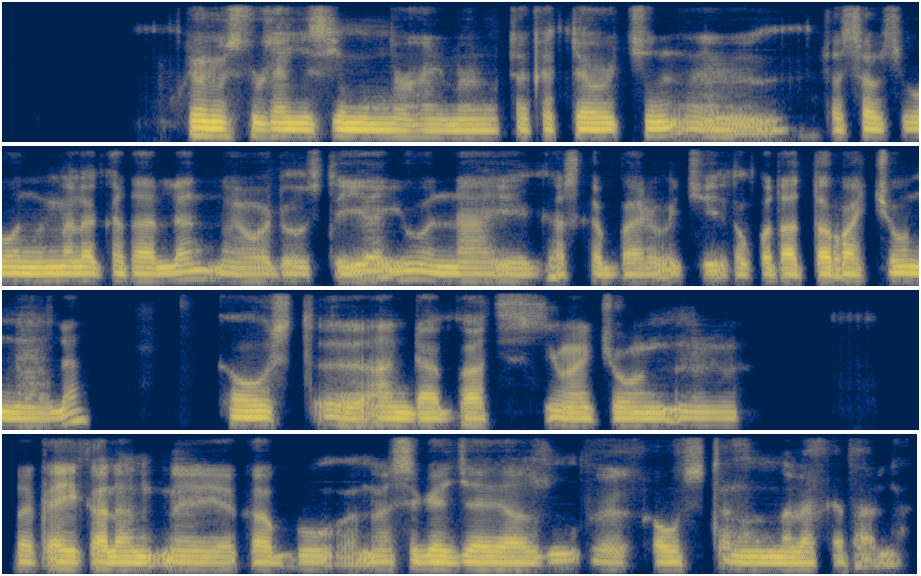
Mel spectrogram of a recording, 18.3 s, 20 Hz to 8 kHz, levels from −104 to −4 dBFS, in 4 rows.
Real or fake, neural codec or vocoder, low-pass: fake; autoencoder, 48 kHz, 32 numbers a frame, DAC-VAE, trained on Japanese speech; 7.2 kHz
